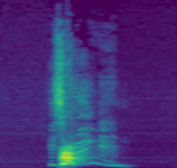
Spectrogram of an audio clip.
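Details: Indoors on a rainy day, Krauser the dog lets out a single harsh bark that slides down into a drawn-out, falling whine, the rain said to make him crazy.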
